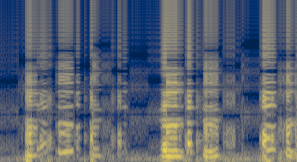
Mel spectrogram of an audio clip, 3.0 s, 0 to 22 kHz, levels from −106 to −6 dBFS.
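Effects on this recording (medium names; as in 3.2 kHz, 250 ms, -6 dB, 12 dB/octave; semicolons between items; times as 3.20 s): aliases and images of a low sample rate 1.2 kHz, jitter 0%; random-step tremolo 3.2 Hz, depth 80%; notches that jump at a steady rate 5.4 Hz 740–2000 Hz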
